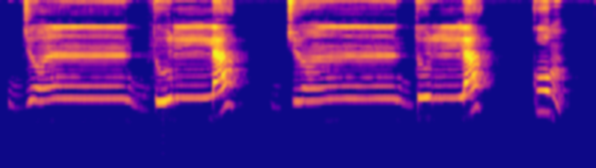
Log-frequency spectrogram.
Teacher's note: लाम मुशद्दद यरमलून के मजमूए में से आया है तो यहाँ पर इदगाम बिला गुन्ना होगा, यानी इदगाम होगा। दो हरफों को ज्वाइन करेंगे लेकिन बगैर गुन्ने के पढ़ेंगे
